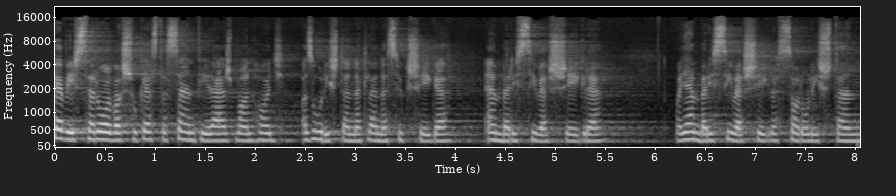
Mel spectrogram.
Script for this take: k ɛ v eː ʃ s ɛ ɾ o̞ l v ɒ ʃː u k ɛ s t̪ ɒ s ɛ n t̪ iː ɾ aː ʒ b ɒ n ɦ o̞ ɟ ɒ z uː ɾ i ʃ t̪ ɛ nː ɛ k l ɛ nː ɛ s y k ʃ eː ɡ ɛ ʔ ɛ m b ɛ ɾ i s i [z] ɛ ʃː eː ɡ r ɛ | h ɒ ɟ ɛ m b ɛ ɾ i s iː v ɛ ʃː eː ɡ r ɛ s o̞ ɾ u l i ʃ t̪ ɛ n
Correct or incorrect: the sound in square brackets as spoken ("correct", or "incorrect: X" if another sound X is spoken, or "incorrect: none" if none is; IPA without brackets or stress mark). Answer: incorrect: v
